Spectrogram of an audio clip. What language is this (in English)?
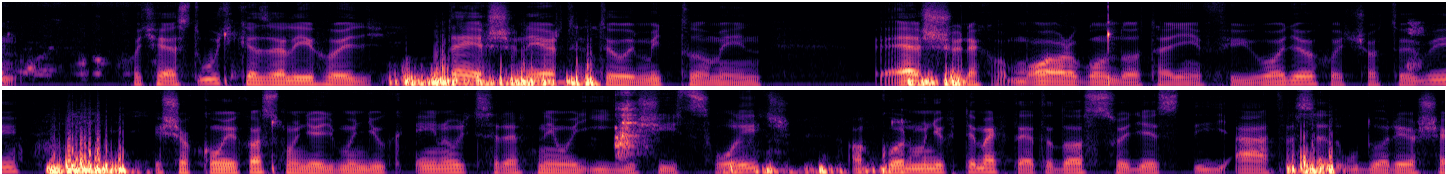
Hungarian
